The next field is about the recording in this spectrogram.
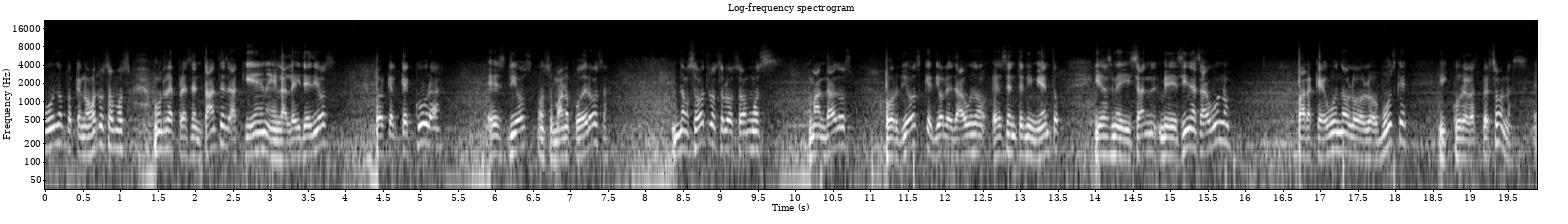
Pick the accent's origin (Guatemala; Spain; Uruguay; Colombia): Guatemala; Melchor de Mencos, Petén; Yo crecí aquí en Melchor de Mencos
